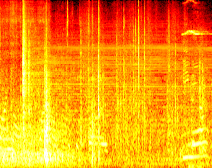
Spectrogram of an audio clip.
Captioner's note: electric buzzing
